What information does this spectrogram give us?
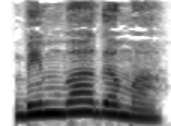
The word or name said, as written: ಬಿಂಬಾಗಮ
